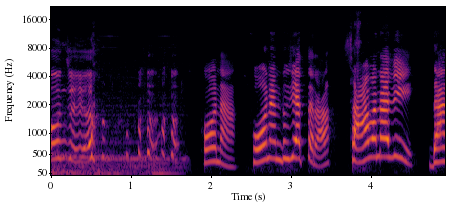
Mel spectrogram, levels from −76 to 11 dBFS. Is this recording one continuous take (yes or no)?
no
